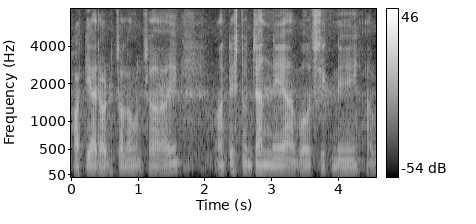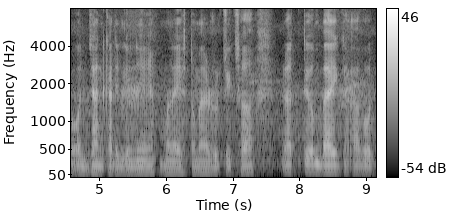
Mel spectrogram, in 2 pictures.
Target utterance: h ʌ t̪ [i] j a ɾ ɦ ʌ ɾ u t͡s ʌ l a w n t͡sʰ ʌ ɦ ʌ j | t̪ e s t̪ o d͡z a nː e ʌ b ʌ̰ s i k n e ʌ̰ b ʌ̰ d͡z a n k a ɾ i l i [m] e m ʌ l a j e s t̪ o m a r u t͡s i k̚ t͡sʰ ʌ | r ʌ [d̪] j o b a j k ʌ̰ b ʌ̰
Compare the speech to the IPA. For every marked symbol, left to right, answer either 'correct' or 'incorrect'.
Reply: correct, incorrect: n, incorrect: t̪

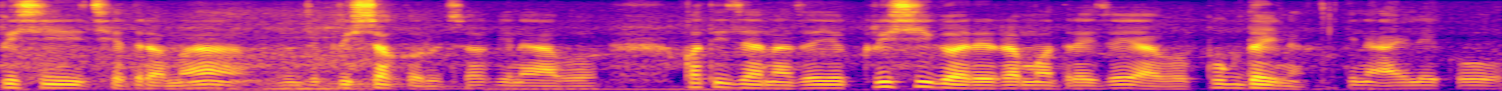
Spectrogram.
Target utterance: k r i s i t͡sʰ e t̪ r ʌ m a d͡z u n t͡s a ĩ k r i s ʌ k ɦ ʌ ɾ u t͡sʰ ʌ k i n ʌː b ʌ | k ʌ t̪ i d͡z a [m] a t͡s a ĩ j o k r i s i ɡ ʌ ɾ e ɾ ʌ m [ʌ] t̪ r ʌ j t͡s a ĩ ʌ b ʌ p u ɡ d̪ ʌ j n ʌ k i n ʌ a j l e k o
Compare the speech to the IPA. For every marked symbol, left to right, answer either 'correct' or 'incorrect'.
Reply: incorrect: n, correct

